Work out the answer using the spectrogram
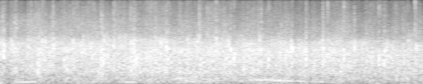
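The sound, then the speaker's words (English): Audience applause welcoming a guest onto a panel about arts and music festivals in the Coachella Valley: steady, dense clapping that holds at an even level from start to finish with no voices over it. “So the Vossler family here, Ernie Vossler, just an integral part of the Coachella Valley, so very pleased to, let's give her a warm welcome.”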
